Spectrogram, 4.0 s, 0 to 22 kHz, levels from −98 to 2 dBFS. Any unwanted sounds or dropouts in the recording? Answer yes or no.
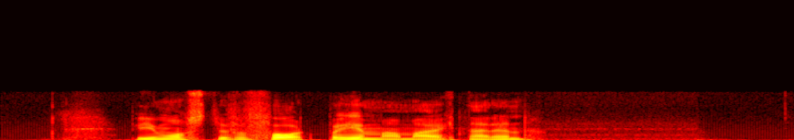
no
